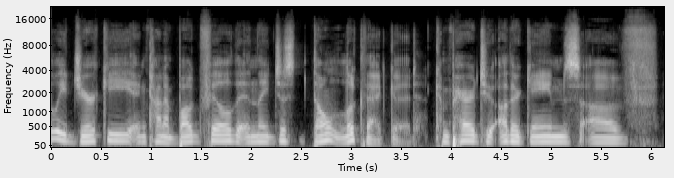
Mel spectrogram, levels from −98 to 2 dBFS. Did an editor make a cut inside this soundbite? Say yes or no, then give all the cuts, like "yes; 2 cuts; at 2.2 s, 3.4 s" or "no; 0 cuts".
yes; 2 cuts; at 2.5 s, 3.8 s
